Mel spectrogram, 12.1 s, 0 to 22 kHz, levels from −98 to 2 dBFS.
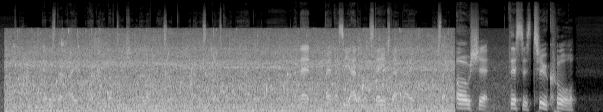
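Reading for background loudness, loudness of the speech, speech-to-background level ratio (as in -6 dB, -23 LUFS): -22.0 LUFS, -25.0 LUFS, -3.0 dB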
